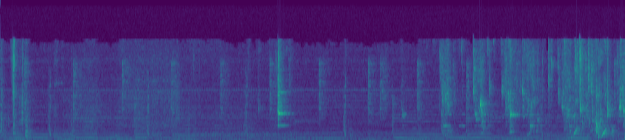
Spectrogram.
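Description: Soft background music with steady held notes, and vegetable broth pouring and dripping from a carton into an empty slow-cooker crock, busier in the second half.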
